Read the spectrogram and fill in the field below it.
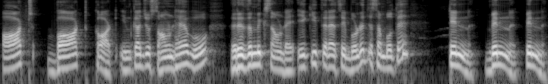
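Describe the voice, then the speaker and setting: A man teaches English from a children's workbook, his voice gravelly at a middle pitch. He explains slowly and repeats each word. He poses questions to his students and then answers them himself. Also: warm tone. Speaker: English tutor. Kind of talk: classroom lesson explaining a workbook.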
